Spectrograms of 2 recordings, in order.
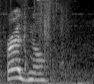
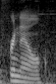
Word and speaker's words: Fresnel: We're in Louisville, Kentucky, so it's Fresnel or Fresnel. Well, we say it like it's spelled. Like Versailles. I can't believe we actually put the L on there. Usually we don't pronounce L's.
